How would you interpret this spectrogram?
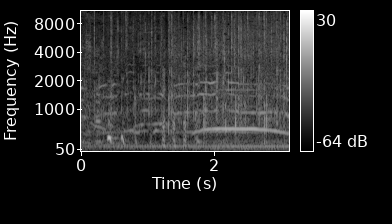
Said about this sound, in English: okay to clap.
